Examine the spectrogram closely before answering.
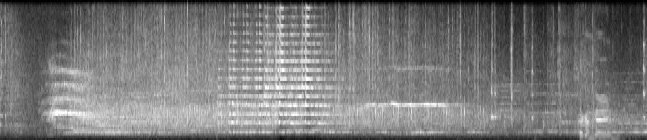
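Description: A large crowd claps in an echoing hall.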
